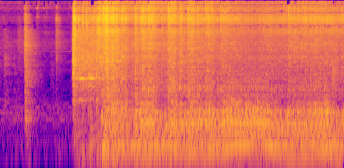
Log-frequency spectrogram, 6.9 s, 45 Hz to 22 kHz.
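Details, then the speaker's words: LS-swapped 41-year-old vehicle with a 36,000-mile all-aluminum LS V8, once it gets fuel: a few quiet cranks, then it fires right up and settles into a steady, even idle with no misses. Normal start. "Nice. Alright, it's That started. fired right up."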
